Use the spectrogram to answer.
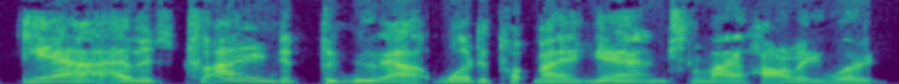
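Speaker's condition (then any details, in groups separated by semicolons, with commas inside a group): Cerebral palsy; since early childhood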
